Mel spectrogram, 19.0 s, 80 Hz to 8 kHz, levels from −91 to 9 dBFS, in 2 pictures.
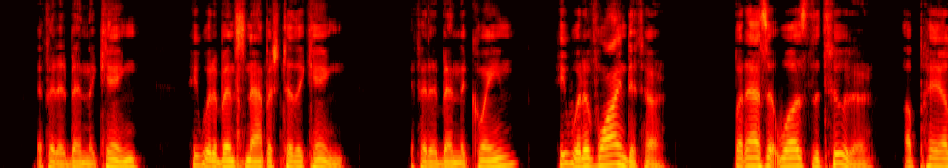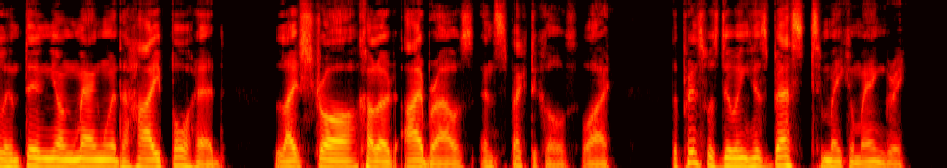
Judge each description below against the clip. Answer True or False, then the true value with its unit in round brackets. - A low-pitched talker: True (115 Hz)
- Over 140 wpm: True (190 wpm)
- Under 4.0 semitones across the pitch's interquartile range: False (4.8 semitones)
